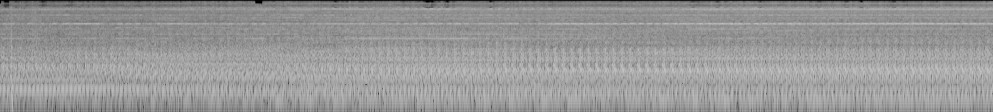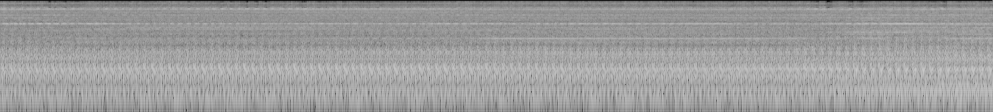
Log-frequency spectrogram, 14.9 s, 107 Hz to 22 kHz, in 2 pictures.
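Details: Hoover Dynamic Next DXA 48W3/1-80 8kg 1400rpm washing machine on spin: loud steady roar pulsing about four times a second; suspected failing spider, bearings, or overloading, not confirmed.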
